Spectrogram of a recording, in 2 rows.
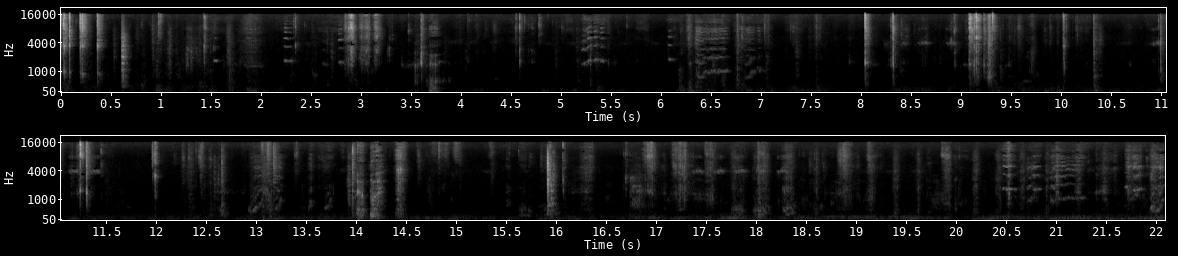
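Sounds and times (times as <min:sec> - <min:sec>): man chewing chicken: 0:16.0 - 0:22.0.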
